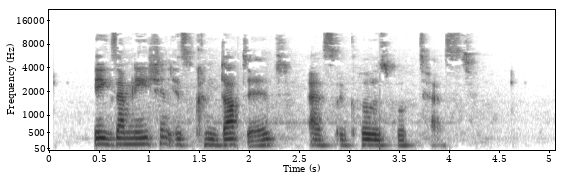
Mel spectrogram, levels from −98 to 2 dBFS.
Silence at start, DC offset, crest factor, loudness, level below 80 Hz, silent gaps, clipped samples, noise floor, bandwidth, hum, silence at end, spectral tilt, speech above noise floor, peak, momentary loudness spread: 0.45 s; under 0.1%; 22 dB; -22 LUFS; -64 dBFS; none; under 0.1%; -58 dBFS; 11.5 kHz; none; 0.85 s; -4 dB/octave; 35 dB; -2 dBFS; 16 LU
